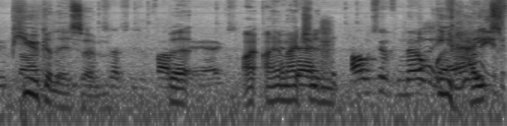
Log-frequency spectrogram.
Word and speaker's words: pugilism: boxing was called cutilism, because I only ever heard Chris Eubank pronounce it as cutilism when it's about pugilism.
